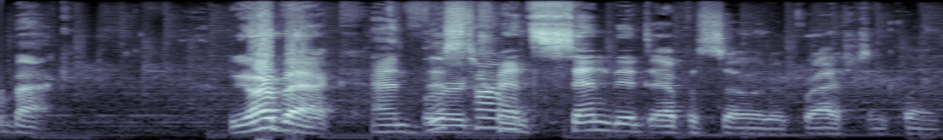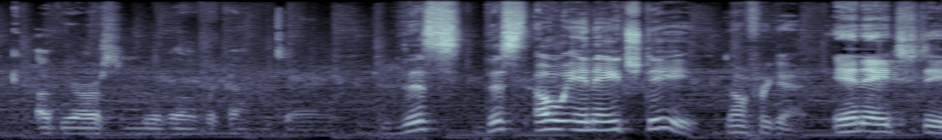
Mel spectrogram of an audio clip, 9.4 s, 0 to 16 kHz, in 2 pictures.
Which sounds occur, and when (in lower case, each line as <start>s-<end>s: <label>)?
0.0s-9.4s: conversation
0.0s-9.4s: video game sound
0.0s-9.4s: music
0.0s-0.3s: male speech
1.1s-1.6s: male speech
1.8s-6.4s: male speech
6.6s-8.1s: male speech
8.3s-9.4s: male speech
